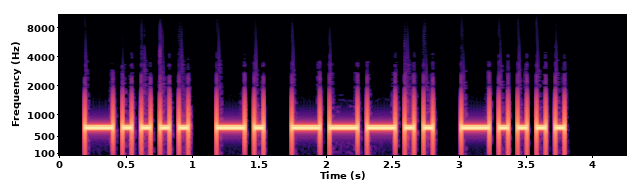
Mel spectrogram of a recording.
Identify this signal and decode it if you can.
Morse code, heard as a keyed tone, about 17 wpm, 700 Hz. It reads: 6N86
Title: Common Cut Numbers - 4-Digit 17wpm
